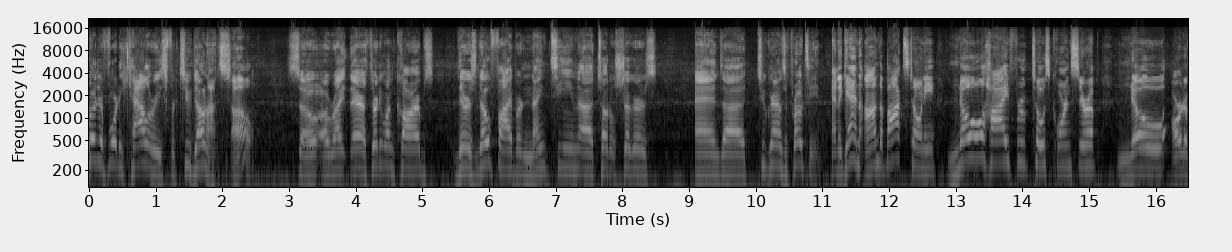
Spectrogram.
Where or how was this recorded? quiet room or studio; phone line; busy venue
busy venue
